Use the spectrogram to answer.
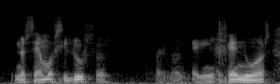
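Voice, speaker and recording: Over a quiet background, a man with a Spanish accent speaks at a fairly low pitch with fairly even intonation. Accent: Spanish (Spain). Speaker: radio columnist. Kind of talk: radio interview discussion.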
